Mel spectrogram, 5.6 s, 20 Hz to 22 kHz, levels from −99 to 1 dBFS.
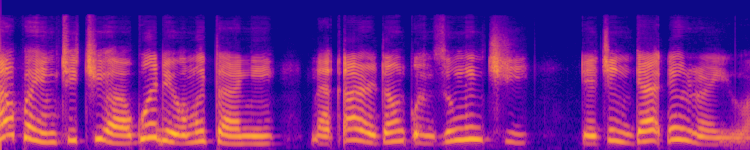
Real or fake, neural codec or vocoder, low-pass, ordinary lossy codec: fake; codec, 32 kHz, 1.9 kbps, SNAC; 14.4 kHz; none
